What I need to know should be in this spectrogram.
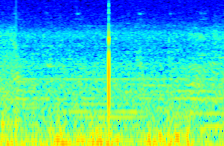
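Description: A golf club taps a ball with a light click.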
